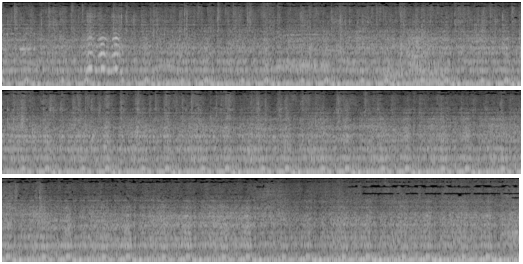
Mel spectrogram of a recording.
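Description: Loud electric guitar drone played through effects pedals, a sustained wash with a steady pulse about twice a second.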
